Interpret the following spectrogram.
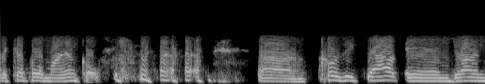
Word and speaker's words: Hosea: And Hosey liked his name called Hosey Stout, not Hosea or Hosey or whoever. It's a real weird pronunciation, but it was Hosey Stout.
